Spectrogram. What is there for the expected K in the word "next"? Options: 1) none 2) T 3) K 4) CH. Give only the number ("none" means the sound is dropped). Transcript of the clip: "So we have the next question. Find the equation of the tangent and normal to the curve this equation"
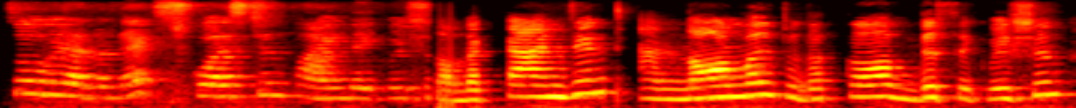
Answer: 3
